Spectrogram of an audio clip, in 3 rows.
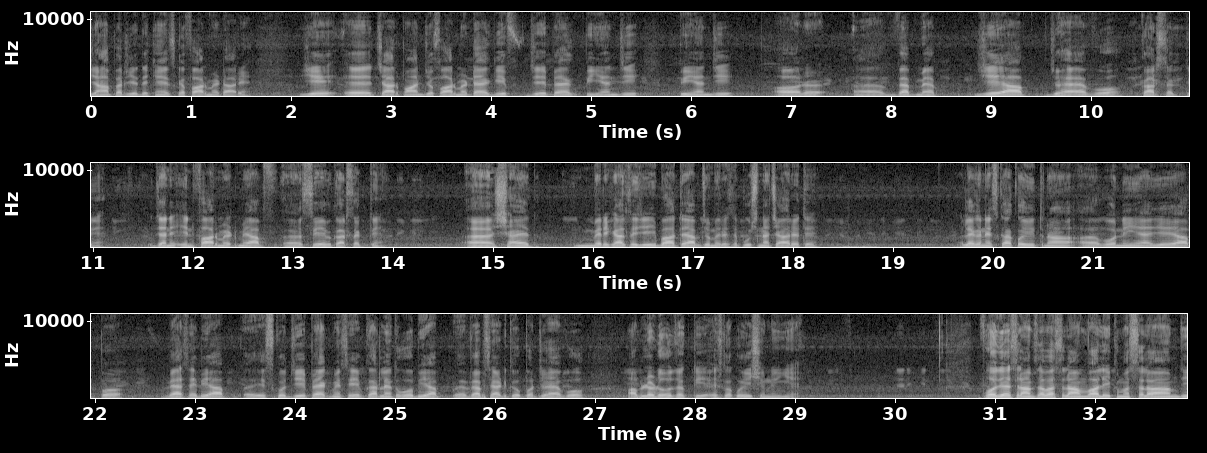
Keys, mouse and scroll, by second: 0.9 click, 9.2 click, 22.8 click.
